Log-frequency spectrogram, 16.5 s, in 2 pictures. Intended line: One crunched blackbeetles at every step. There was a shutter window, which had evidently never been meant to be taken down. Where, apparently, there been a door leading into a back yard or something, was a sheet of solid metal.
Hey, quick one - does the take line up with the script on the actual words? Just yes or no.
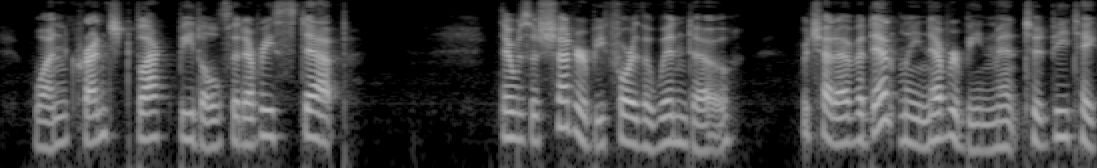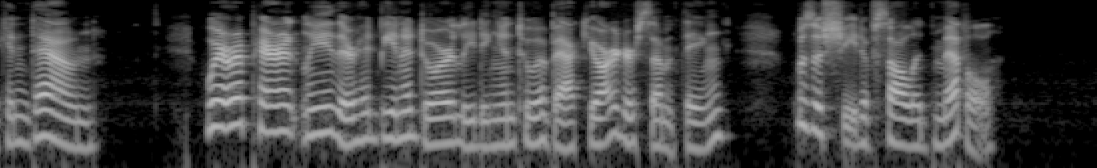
no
